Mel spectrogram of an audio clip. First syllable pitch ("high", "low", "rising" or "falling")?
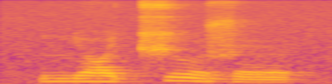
low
